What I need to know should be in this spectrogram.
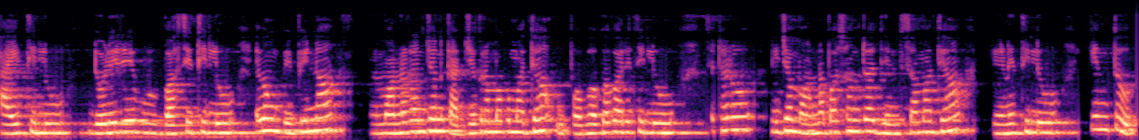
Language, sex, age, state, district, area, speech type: Odia, female, 45-60, Odisha, Khordha, rural, spontaneous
